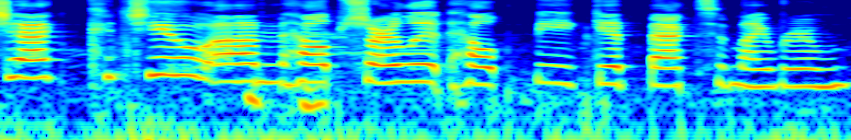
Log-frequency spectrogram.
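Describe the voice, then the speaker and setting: A woman in a put-on character voice speaks at a fairly slow pace, high-pitched and squeaky, with ordinary pitch variation and big swings in loudness. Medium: actual play. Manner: nervous, rambling.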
